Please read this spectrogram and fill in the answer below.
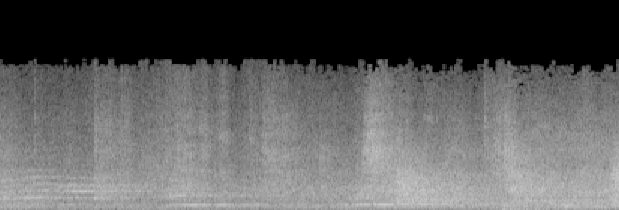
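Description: Ice arena game noise: a steady din of spectators calling out over the sound of skates and sticks on the ice. It swells about halfway through, and a sharp thud comes near the end.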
